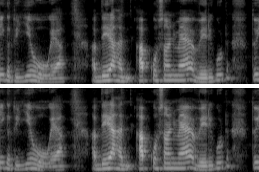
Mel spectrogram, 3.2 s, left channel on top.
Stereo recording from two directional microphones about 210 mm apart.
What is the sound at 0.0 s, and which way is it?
Speech, 40° left (ahead or behind).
